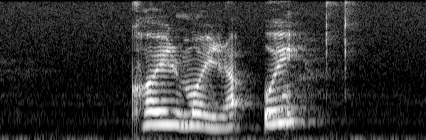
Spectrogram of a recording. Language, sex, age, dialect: Faroese, female, 15-35, Norðuroyggjar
